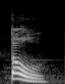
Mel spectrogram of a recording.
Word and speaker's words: Dou: deine Aussprache, das Do. Niederländisch. – Dou. Das ist dann Doll. Doll. Doll. Genau. Dou.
